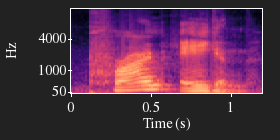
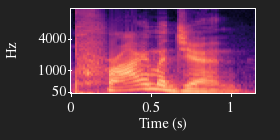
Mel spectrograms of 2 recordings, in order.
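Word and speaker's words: Primeagen: how do you say how do you pronounce Prime aegon very wrong Prime oh Prime again prime again prime again he is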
